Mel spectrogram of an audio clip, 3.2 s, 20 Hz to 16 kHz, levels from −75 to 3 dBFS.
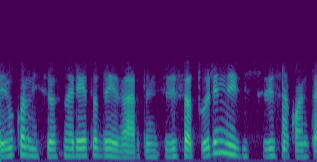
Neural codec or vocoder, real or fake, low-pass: none; real; 7.2 kHz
